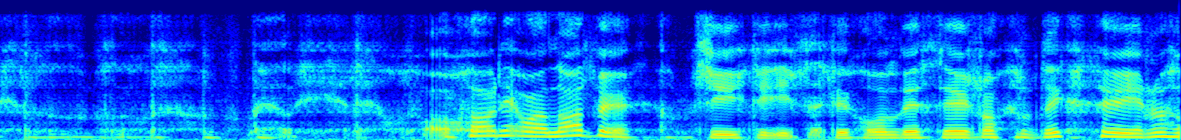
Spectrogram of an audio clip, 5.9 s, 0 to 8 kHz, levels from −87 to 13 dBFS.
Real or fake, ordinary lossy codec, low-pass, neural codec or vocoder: fake; none; 7.2 kHz; autoencoder, 22.05 kHz, a latent of 192 numbers a frame, VITS, trained on many speakers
